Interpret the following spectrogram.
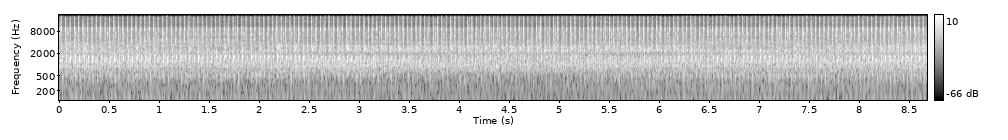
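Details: Mini Cooper R56 1.6 122 hp N16B16A, 180,000 km: fast light clatter about four knocks a second during warm-up, nearly gone when hot, jerky throttle; no fault codes; timing chain, VANOS, coils, plugs already replaced; cause unknown.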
